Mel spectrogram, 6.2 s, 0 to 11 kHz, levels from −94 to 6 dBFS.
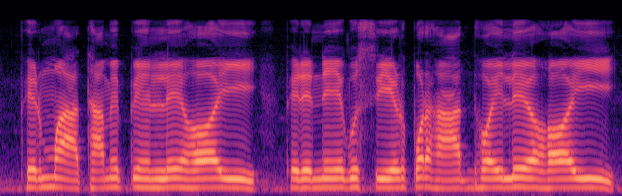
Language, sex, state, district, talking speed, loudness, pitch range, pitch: Bajjika, male, Bihar, Vaishali, 125 wpm, -17 LUFS, 145-150 Hz, 150 Hz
